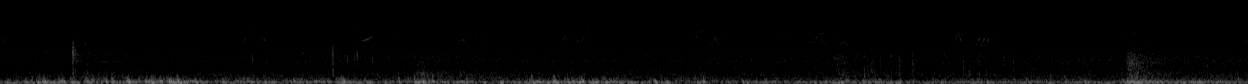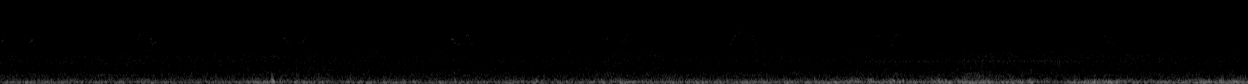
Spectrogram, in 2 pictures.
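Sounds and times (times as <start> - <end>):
steady low rumble: 0.0 - 24.9
small birds chirping: 2.4 - 6.2, 6.9 - 10.4, 18.3 - 20.3.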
